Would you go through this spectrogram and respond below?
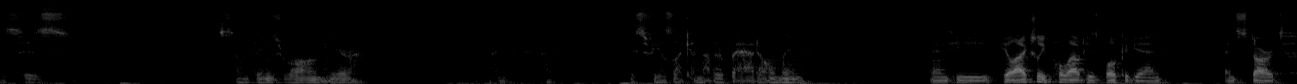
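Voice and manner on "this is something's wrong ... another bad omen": hushed whisper, much quieter. Narrating a character looking up at the misty mountain: whispering to himself. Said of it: "he kind of just whispers to himself".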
